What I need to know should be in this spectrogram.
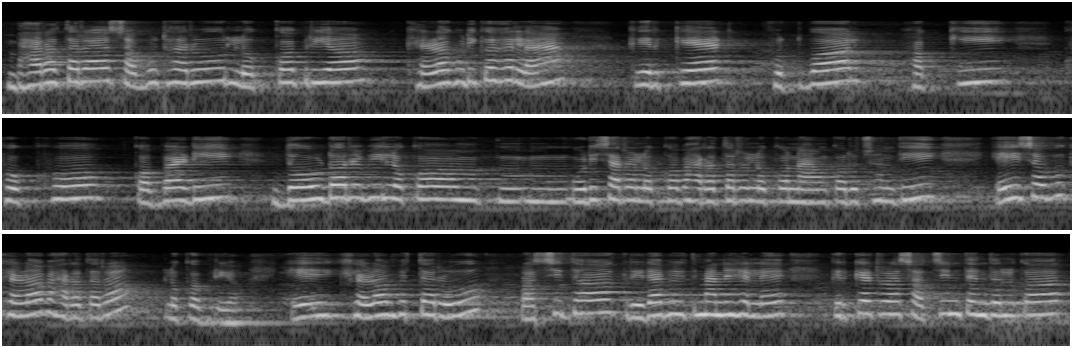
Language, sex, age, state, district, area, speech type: Odia, female, 45-60, Odisha, Dhenkanal, rural, spontaneous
